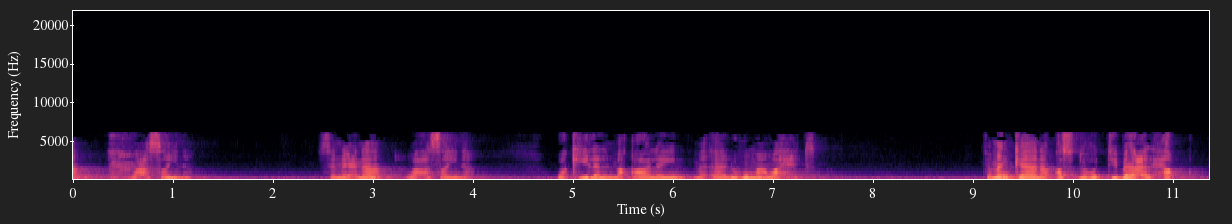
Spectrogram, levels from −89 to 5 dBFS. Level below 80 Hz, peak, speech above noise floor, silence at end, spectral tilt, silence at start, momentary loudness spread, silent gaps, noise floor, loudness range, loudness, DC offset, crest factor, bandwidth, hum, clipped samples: -44 dBFS; -4 dBFS; 22 dB; 0 s; -7 dB/octave; 0 s; 14 LU; none; -47 dBFS; 5 LU; -25 LUFS; under 0.1%; 22 dB; 6.4 kHz; none; under 0.1%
